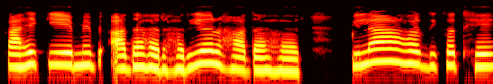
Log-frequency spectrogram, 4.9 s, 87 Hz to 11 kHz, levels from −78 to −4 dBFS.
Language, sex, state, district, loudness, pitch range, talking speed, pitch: Surgujia, female, Chhattisgarh, Sarguja, -17 LUFS, 220-275 Hz, 160 wpm, 245 Hz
